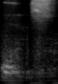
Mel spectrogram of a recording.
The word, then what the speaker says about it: ohm: This symbol is called omega, but the pronunciation and the name of this quantity SI unit is ohm.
